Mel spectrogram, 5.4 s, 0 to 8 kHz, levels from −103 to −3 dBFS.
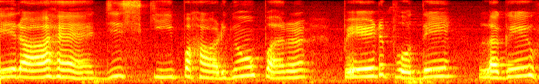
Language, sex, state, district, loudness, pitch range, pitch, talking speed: Hindi, male, Punjab, Fazilka, -16 LUFS, 240-280 Hz, 260 Hz, 110 wpm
